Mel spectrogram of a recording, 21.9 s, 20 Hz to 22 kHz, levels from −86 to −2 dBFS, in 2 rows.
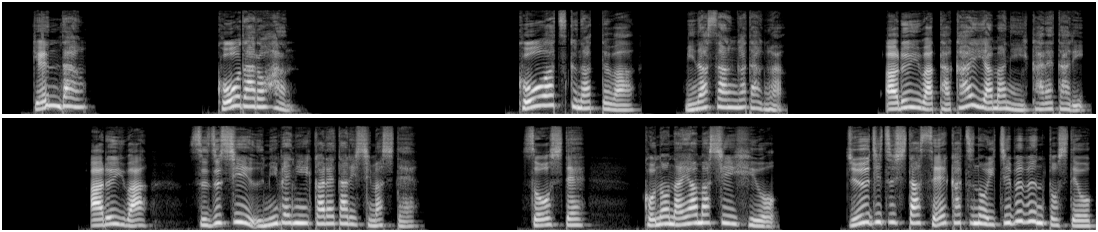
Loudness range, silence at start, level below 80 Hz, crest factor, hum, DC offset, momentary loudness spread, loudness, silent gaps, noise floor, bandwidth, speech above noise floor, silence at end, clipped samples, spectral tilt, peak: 4 LU; 0.3 s; -56 dBFS; 20 dB; none; under 0.1%; 11 LU; -18 LUFS; none; under -90 dBFS; 16 kHz; over 73 dB; 0 s; under 0.1%; -4 dB/octave; 0 dBFS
